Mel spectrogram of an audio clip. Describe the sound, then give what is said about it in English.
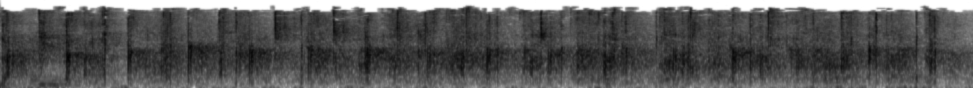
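Audience applause at a county meeting, an ovation for the sheriff and his staff: dense, steady clapping from many hands that holds at an even level throughout. “So can we give an ovation to our sheriff and his staff?”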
